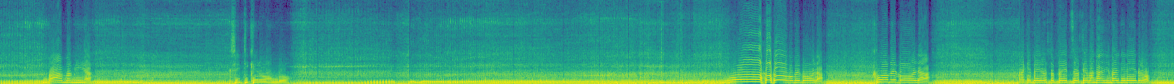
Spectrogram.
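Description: A motorcycle engine hums steadily and revs up and down through the gears.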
